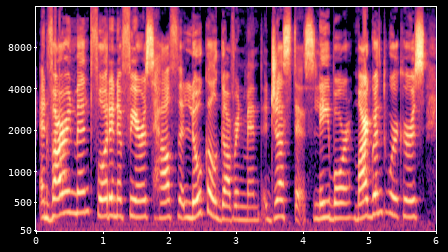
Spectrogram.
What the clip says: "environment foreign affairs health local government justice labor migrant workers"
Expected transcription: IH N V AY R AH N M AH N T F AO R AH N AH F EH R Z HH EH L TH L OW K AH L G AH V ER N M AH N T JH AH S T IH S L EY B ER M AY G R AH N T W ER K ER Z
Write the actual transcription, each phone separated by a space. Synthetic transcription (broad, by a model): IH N V AY R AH N M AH N T F AO R AH N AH F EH R S HH EH L TH L OW K AH L G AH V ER N M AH N T JH AH S T IH S L EY B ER M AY G R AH N T W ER K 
